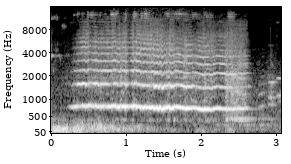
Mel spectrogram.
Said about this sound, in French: Là, je vais appliquer les freins.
